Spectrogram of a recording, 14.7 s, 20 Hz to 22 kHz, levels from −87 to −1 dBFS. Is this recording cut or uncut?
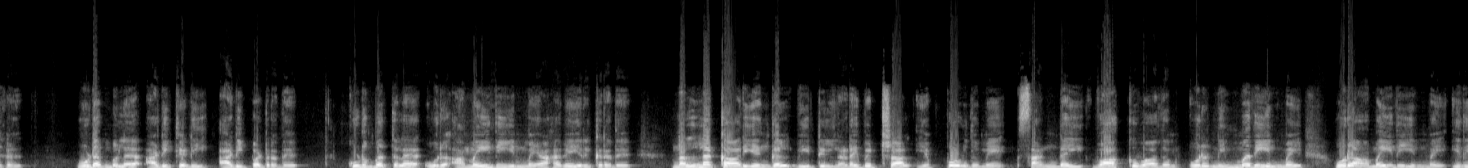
uncut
